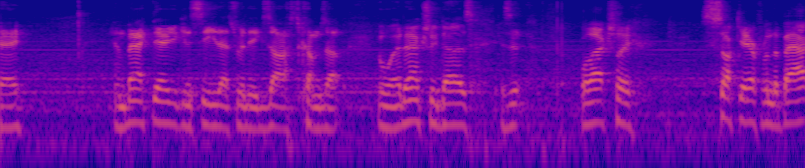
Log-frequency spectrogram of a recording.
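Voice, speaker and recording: Over noticeable background noise, a man at medium pitch speaks with monotone, flat intonation and long, frequent pauses. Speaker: hobbyist product reviewer. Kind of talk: casual product walkthrough. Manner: halting, many fillers; casual.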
